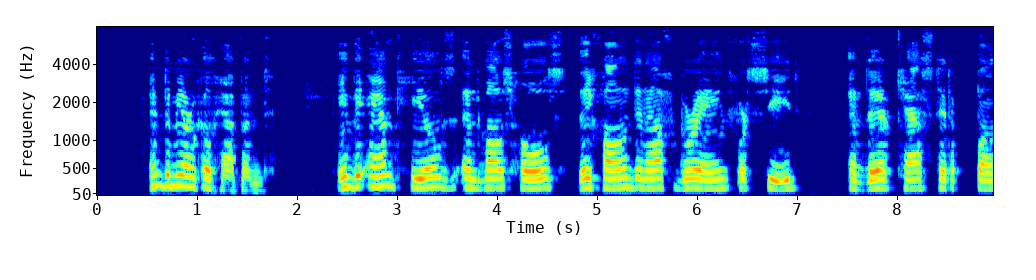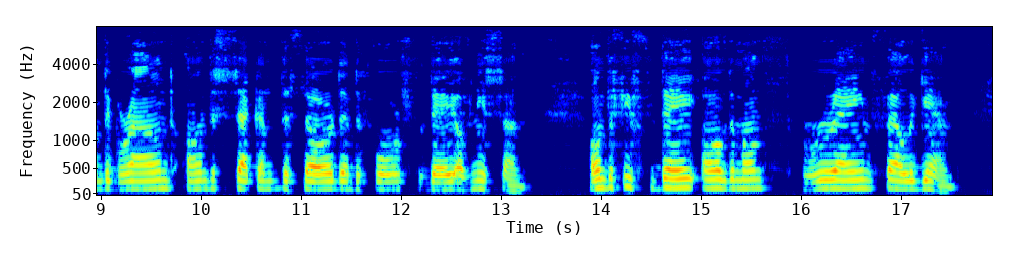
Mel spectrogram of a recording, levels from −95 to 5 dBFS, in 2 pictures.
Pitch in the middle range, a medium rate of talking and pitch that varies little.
Yes: medium, 150 Hz; average, 150 wpm; narrow, 2.0 semitones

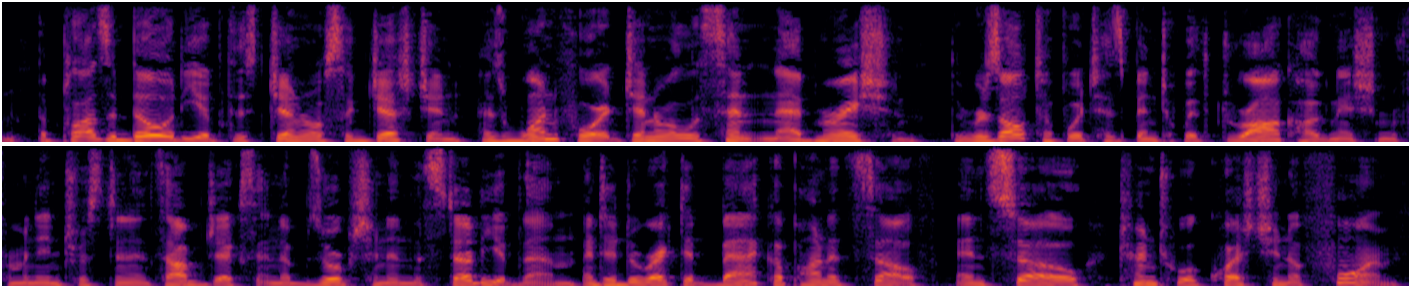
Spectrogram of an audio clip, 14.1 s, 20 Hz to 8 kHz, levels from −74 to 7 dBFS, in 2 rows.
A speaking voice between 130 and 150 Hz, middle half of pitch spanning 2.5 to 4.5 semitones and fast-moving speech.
No: medium, 140 Hz; wide, 5.5 semitones; fast, 220 wpm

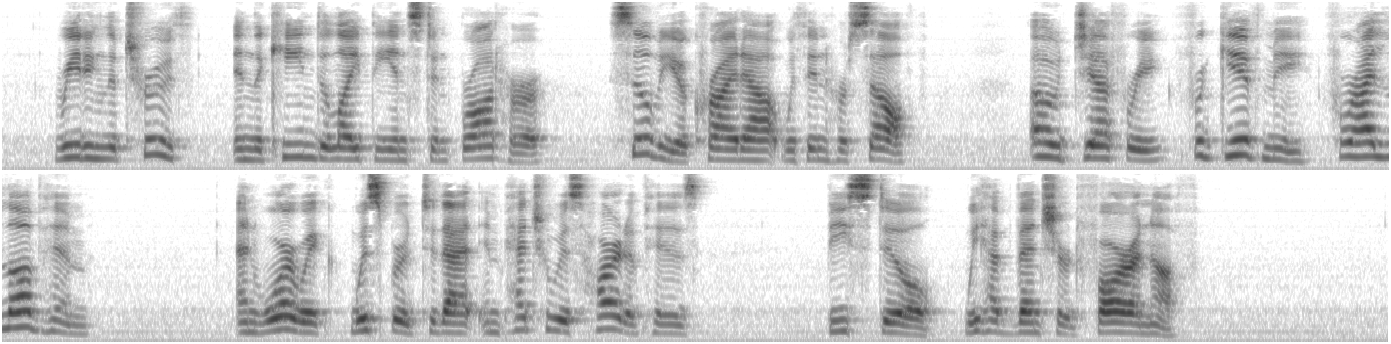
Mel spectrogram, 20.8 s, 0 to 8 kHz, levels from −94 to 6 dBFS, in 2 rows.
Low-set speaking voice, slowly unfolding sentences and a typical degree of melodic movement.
No: high, 195 Hz; slow, 115 wpm; average, 3.8 semitones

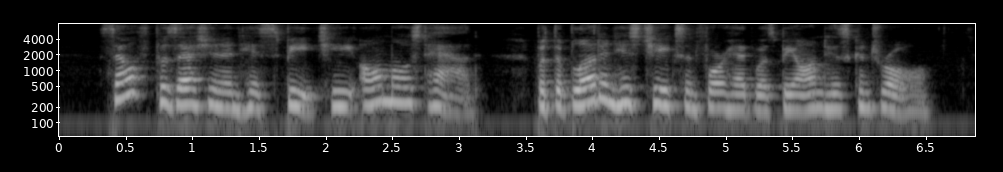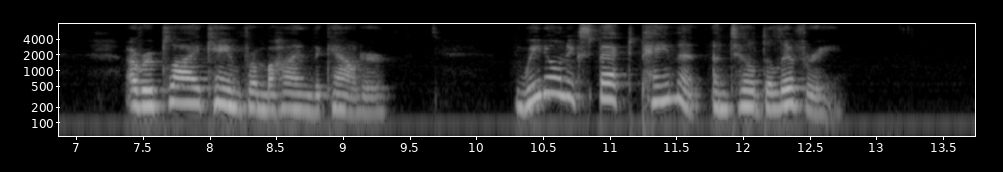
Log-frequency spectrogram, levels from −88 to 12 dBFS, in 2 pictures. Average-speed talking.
Yes: average, 145 wpm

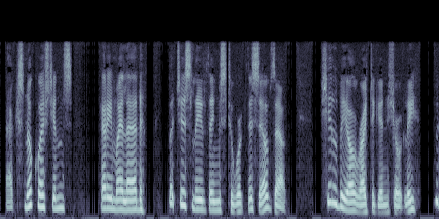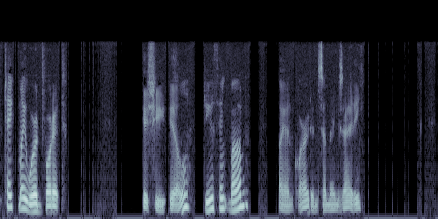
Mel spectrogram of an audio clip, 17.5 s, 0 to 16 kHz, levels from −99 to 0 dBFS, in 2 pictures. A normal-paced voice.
No: slow, 130 wpm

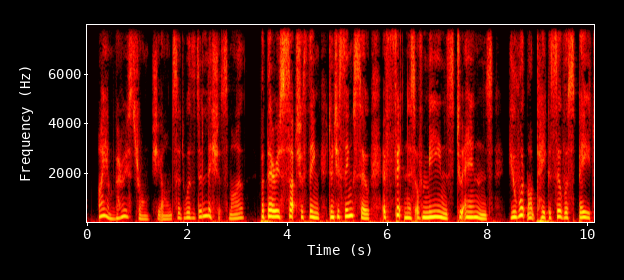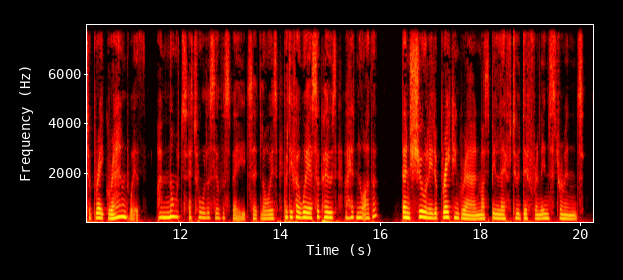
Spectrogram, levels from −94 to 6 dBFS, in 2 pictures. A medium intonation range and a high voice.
Yes: average, 4.4 semitones; high, 195 Hz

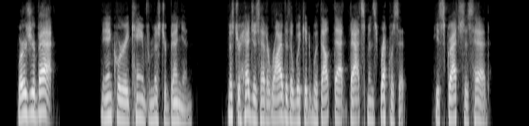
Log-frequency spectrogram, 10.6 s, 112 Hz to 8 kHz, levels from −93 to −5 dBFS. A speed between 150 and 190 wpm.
No: slow, 135 wpm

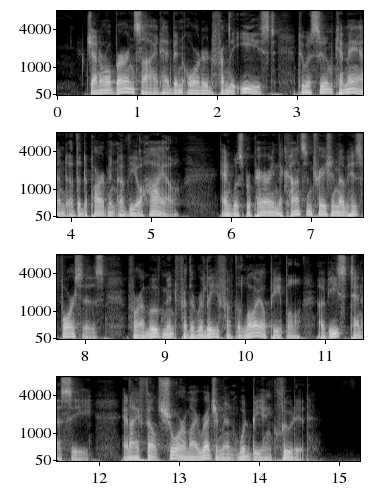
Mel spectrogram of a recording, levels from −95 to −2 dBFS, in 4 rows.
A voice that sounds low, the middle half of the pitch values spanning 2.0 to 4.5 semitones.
No: very low, 85 Hz; average, 4.9 semitones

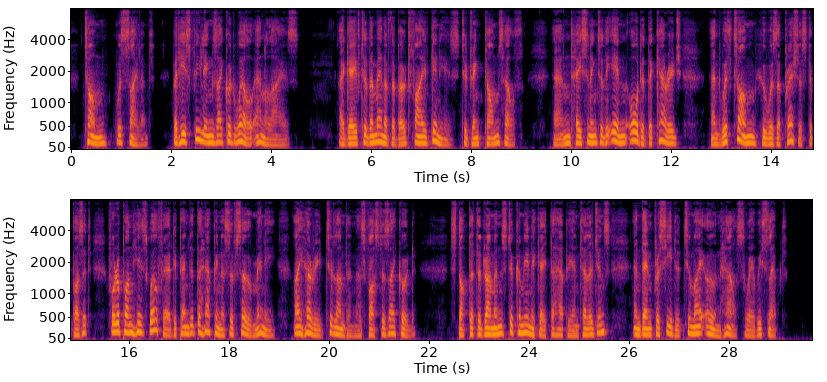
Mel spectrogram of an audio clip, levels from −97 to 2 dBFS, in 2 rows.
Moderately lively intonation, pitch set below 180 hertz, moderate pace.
Yes: average, 4.7 semitones; low, 135 Hz; average, 160 wpm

